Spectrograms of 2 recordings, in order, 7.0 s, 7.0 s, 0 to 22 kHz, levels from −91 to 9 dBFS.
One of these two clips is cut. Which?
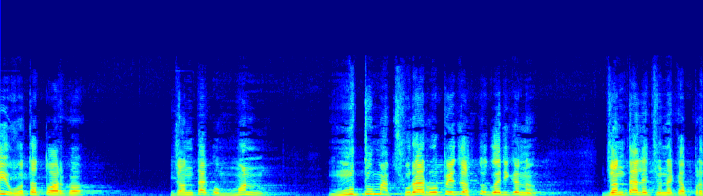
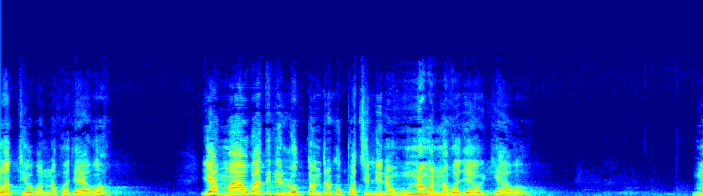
first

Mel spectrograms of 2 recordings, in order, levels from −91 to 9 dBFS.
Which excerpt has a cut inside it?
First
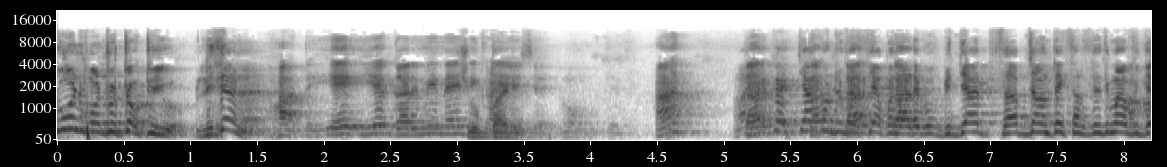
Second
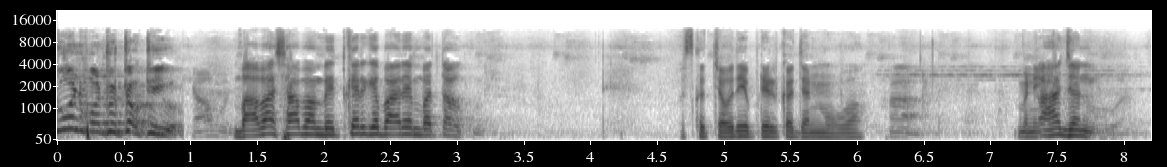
second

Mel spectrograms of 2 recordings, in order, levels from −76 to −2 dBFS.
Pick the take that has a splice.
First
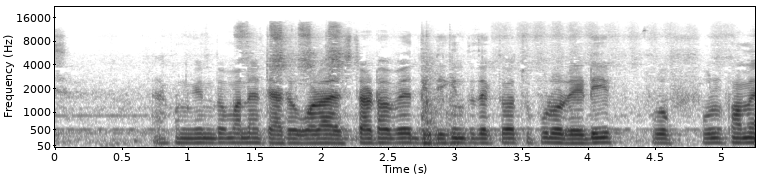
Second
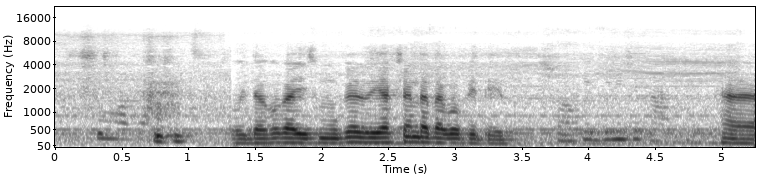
second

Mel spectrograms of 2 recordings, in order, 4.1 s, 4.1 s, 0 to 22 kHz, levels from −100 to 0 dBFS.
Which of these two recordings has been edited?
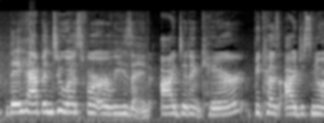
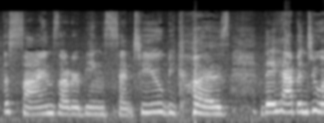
first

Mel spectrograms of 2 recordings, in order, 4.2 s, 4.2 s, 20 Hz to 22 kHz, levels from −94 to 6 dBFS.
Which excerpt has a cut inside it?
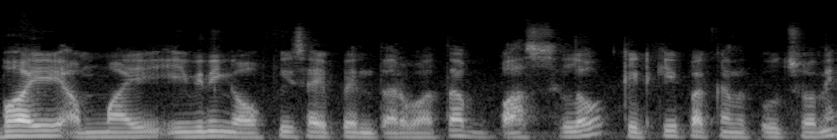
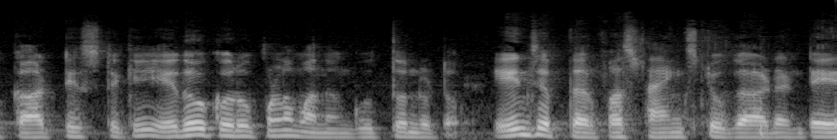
second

